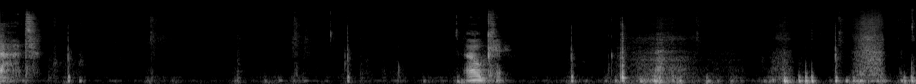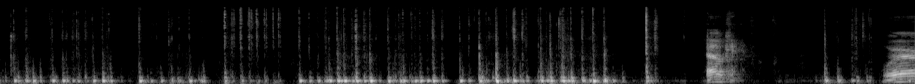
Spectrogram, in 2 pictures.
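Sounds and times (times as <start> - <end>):
speech: 4.7 - 5.1, 16.3 - 16.6
fast typing on a computer keyboard: 9.0 - 15.9, 16.7 - 18.0.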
